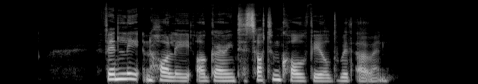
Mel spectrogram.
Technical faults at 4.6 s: Bluetooth SBC bit pool drop

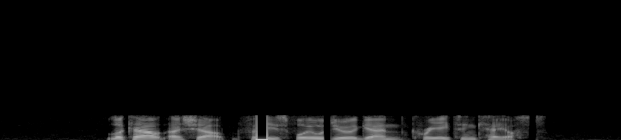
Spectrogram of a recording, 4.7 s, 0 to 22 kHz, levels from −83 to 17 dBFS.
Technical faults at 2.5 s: packet loss filled with silence

